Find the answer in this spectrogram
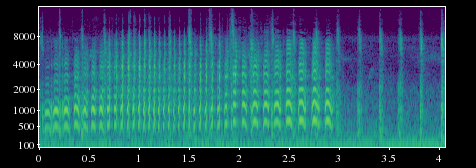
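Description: An aracari calling: a fast run of repeated pitched notes for about three seconds, slowing near the end into separate arched notes.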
